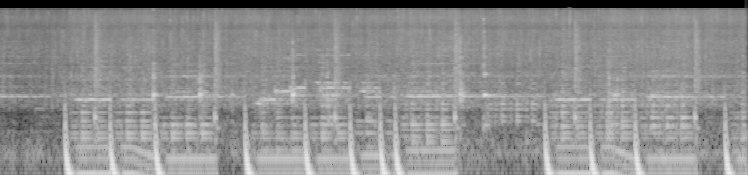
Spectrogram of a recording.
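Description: Chopped okra frying in hot oil in a pan, sizzling steadily as it is stirred. Under it runs background music with a deep bass beat that pauses a few times.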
